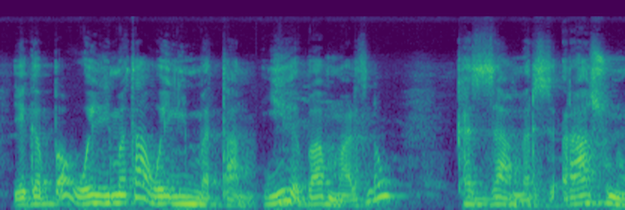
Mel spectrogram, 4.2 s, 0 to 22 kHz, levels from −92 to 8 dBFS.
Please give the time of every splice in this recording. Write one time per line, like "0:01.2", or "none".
0:01.7

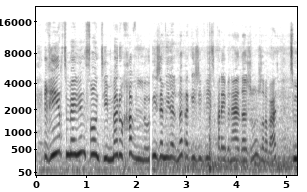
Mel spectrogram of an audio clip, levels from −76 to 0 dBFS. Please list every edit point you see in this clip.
0:02.3

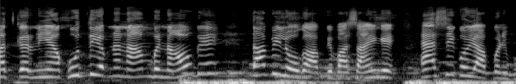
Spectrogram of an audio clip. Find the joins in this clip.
none

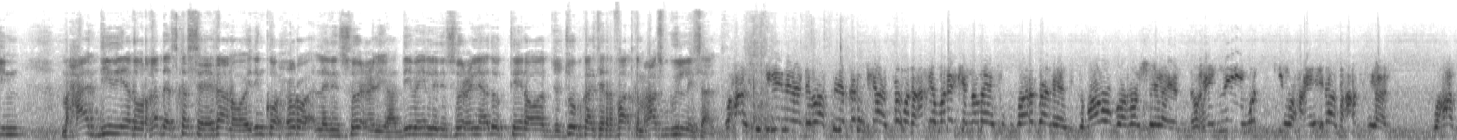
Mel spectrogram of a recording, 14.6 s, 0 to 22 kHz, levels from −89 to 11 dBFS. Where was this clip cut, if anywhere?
0:01.5

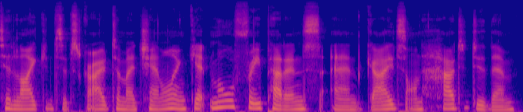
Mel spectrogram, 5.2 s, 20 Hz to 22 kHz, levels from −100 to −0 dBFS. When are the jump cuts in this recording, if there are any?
none

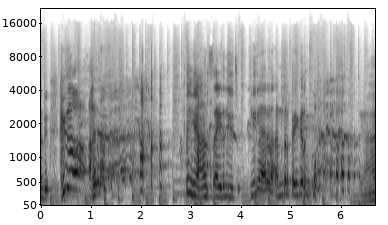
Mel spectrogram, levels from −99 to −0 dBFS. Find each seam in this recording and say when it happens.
none

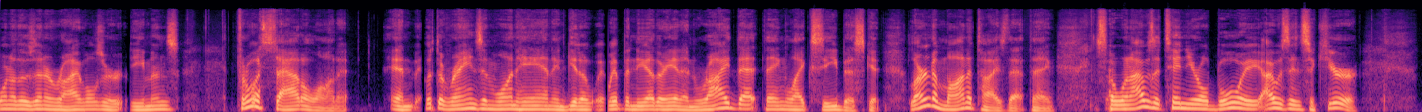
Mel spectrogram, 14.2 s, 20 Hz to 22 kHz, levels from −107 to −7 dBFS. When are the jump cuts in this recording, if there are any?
0:01.3
0:04.2
0:06.0

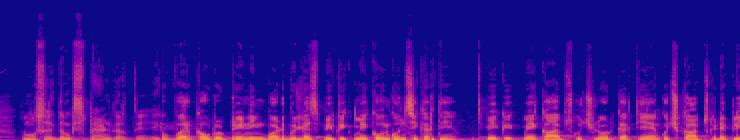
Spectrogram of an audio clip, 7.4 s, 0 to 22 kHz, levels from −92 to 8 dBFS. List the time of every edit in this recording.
0:01.7
0:04.8

